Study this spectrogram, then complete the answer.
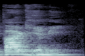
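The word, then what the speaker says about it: pāḍyami: Many people pronounce this as bali-pāDyami, but it's actually pāDyami.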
